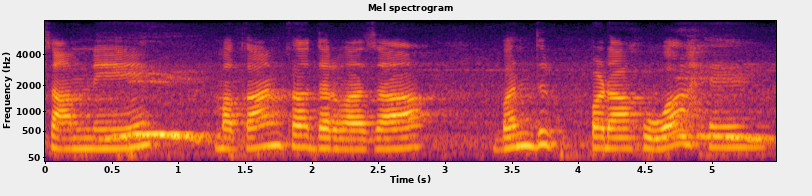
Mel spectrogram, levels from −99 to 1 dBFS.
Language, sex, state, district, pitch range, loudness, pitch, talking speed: Hindi, female, Rajasthan, Jaipur, 180-215 Hz, -15 LUFS, 190 Hz, 85 wpm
